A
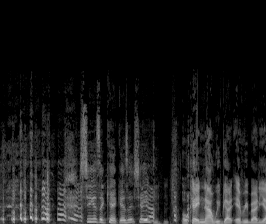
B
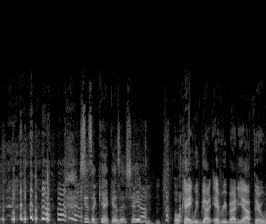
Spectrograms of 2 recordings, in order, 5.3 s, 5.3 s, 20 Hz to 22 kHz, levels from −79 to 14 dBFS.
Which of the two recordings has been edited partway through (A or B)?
B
